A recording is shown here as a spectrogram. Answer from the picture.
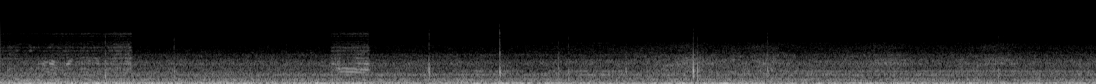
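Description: Steady road and engine rumble of a car driving, heard from inside the cabin, with a few light knocks. Two short bursts of a pitched, voice-like sound come near the start and again about three seconds in.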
